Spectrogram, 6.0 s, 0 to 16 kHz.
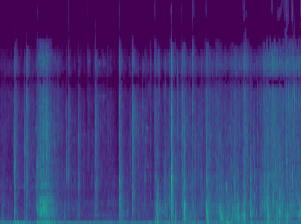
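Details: Kentucky Mountain horse, a 15-hand, 12-year-old gelding, walking a trail through woods and across a creek; irregular sharp hoof clops mixed with splashy, broadband bursts, several strikes per second.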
